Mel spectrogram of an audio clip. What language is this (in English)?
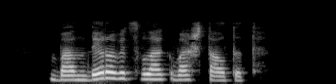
Mari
